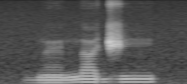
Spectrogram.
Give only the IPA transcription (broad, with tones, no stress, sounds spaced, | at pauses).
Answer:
b ɛ̃˧ n a˦ d͡ʒ i˦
